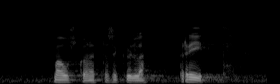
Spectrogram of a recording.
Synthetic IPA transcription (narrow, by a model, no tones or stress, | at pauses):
mæuskonet̪ːæsekylːæriːt̪ːæ̥ː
